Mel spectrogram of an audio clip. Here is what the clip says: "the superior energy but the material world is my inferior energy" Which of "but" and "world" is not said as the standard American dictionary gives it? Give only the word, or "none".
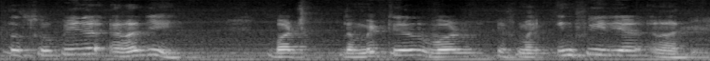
world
